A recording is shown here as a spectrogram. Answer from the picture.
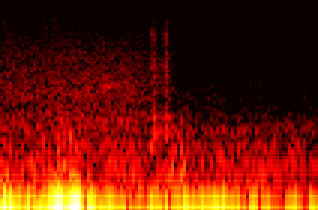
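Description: Light clicks of a laptop keyboard, the sharpest about a second in, over a low steady room rumble.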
